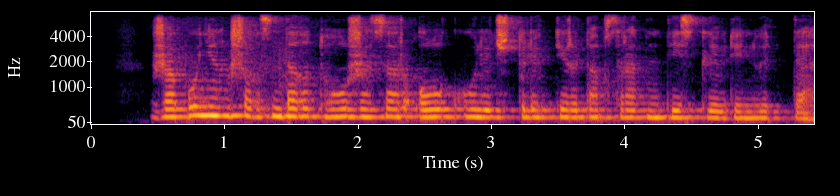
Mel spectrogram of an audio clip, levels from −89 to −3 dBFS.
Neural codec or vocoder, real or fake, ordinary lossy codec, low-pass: vocoder, 22.05 kHz, 80 mel bands, WaveNeXt; fake; none; 7.2 kHz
